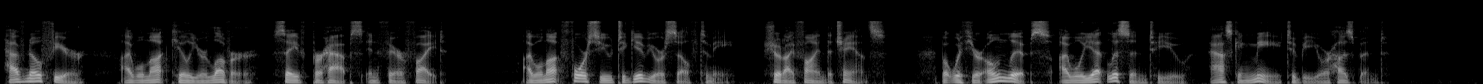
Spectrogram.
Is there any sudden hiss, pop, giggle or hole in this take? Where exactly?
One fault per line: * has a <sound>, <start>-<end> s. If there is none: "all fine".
all fine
